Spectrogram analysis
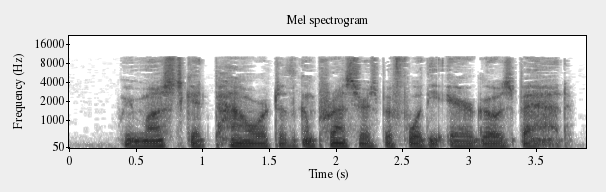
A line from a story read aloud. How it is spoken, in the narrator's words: He muttered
